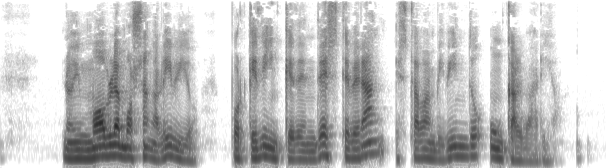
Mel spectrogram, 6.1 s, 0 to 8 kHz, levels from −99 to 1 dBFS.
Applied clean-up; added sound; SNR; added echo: none; none; none; none.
